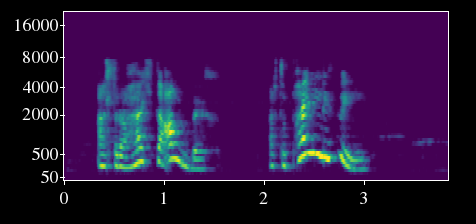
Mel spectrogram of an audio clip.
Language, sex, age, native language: Icelandic, female, 11, Icelandic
